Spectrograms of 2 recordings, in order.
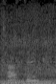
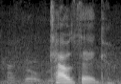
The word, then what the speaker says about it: Tausig: how do you say it, Toxic? My main name? Tausig.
